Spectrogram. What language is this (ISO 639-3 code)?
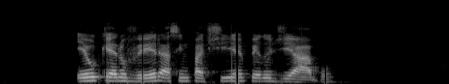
por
